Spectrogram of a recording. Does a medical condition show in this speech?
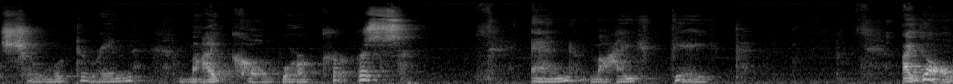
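Yes: stroke with paralyzed vocal cord; stroke at 35, craniotomy at Barnes Jewish Hospital, alphabet board early, left-hand writing; nearly 5 years post-stroke, 657+ hours outpatient therapy incl advanced speech therapy, runs without aids; speaks lower and slower, singing voice part lost, public speaking difficult.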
